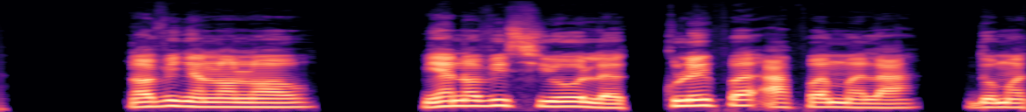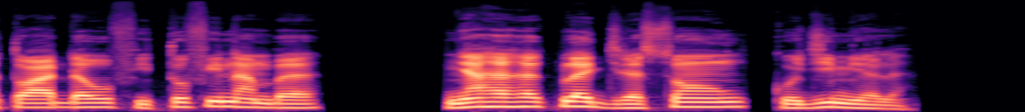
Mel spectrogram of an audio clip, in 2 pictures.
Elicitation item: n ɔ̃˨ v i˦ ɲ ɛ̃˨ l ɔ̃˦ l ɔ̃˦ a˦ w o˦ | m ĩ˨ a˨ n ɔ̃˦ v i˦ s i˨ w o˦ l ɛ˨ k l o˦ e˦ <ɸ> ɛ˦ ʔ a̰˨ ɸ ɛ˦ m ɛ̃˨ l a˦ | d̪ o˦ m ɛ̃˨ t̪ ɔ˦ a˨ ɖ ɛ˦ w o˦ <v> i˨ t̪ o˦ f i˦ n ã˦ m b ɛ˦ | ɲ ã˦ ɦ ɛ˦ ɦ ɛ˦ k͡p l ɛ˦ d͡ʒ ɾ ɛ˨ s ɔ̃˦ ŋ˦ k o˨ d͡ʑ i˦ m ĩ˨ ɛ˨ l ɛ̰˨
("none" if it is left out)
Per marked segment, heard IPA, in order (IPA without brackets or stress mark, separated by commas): ɸ, f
